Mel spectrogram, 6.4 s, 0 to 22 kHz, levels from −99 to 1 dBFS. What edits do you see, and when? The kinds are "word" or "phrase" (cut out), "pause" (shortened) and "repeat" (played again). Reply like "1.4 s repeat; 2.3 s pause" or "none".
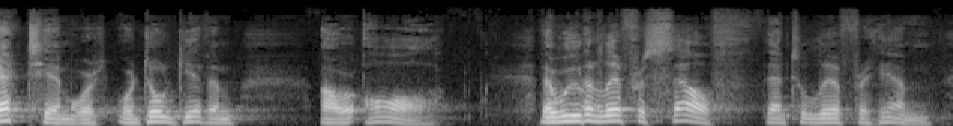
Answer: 3.9 s word

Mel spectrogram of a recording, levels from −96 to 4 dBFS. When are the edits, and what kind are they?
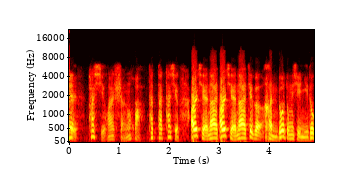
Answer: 1.5 s pause; 3.0 s repeat

